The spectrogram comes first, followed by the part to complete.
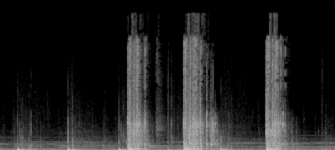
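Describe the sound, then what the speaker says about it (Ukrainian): A door being broken down as a horror story sound effect: several heavy thuds and splintering crashes, loud and close, arriving in uneven blows with brief pauses between them. "Я чую, як ламаються двері."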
